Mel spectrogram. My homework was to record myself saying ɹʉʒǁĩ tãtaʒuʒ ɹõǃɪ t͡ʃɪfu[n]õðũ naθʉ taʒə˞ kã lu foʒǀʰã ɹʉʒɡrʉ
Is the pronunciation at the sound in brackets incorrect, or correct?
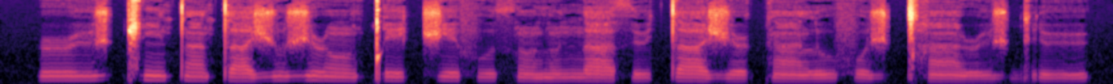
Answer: incorrect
